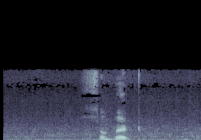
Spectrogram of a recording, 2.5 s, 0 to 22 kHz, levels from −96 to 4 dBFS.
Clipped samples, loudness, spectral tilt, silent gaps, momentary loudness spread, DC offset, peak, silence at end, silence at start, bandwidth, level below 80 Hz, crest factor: under 0.1%; -25 LUFS; -4 dB/octave; none; 21 LU; under 0.1%; -4 dBFS; 0 s; 0.05 s; 11.5 kHz; -52 dBFS; 24 dB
